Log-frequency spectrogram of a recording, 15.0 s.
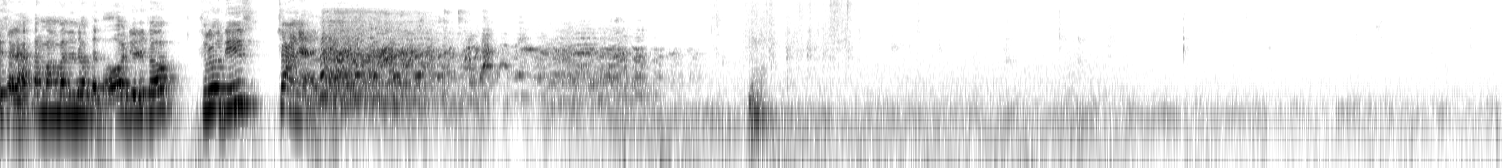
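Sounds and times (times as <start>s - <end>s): chewing with wet mouth smacks: 8.5s - 15.0s.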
